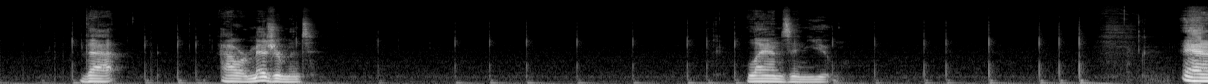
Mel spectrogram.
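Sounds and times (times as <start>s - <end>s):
stylus tapping glass screen: 0.0s - 11.1s.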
